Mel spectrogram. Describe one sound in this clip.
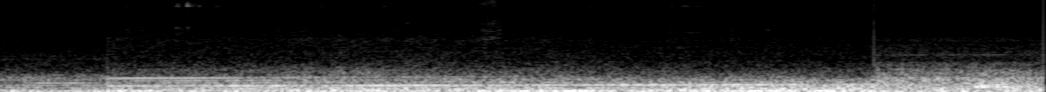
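A train's electric motor whines and rises in pitch as the train pulls away.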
